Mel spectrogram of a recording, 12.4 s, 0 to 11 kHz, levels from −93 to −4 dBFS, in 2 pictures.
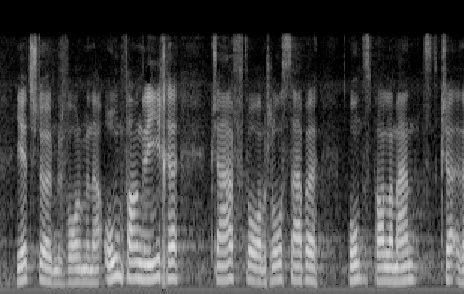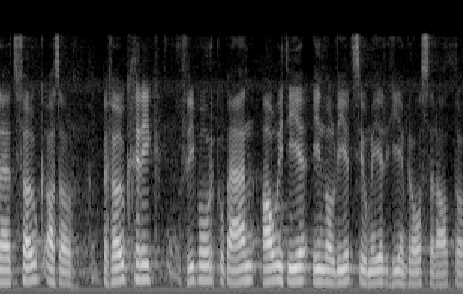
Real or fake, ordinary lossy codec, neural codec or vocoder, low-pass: real; none; none; 7.2 kHz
